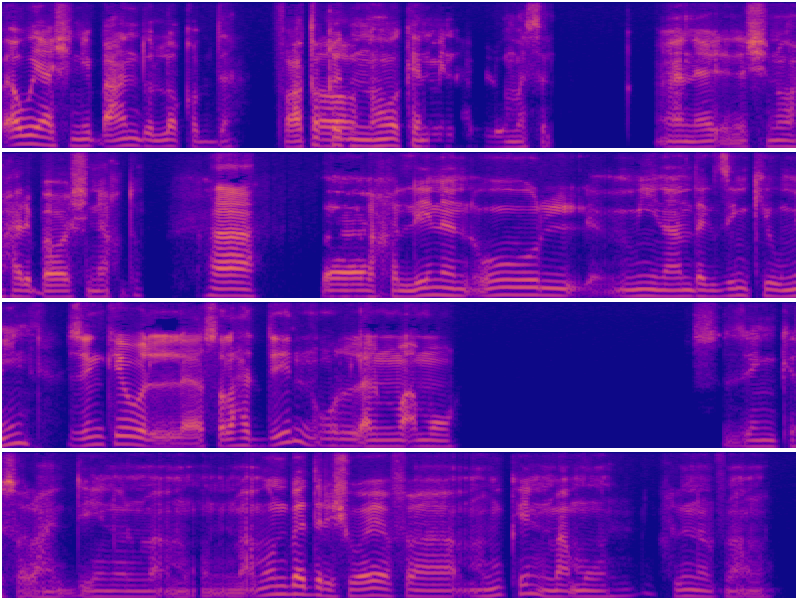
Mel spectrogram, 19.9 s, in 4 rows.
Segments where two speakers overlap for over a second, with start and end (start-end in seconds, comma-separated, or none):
none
